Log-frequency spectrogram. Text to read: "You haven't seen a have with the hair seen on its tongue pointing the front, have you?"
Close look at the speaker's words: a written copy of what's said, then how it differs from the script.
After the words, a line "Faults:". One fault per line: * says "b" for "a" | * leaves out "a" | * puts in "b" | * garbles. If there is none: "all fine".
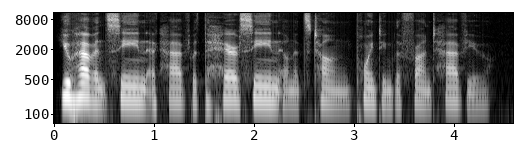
"You haven't seen a have with the hair seen on its tongue pointing the front, have you?"
Faults:
all fine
